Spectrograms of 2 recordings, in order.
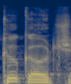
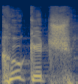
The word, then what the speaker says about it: Kukoc: No, no, Kukoc is the way that it is. But people would go, "Yeah, so I'm watching the game last night and Kukic." Nope, they, he, he, you're talking to him. Hey, Toni Kukic. Oh, it's pronounced Kukoc.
